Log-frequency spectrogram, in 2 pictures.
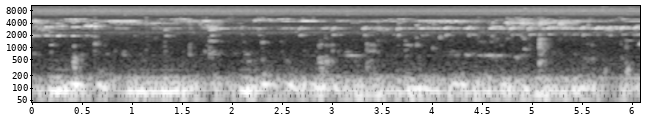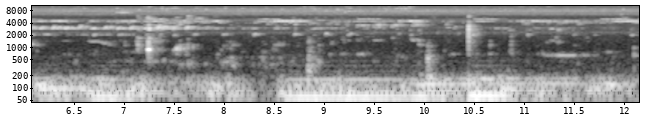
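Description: Steady high-pitched chorus of night insects, crickets among them, with a low rumble underneath and a few light clicks and knocks, the sharpest about seven and ten seconds in.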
